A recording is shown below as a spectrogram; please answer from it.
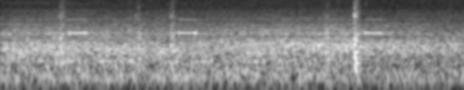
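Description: Three short, high electronic beeps from a Mitsubishi ASX's instrument cluster as its trip-computer button is pressed, with a small click near the end, over a steady background hiss.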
